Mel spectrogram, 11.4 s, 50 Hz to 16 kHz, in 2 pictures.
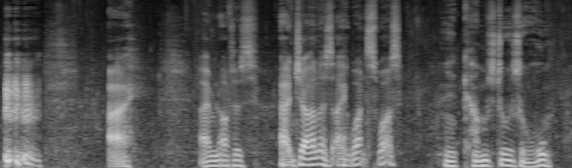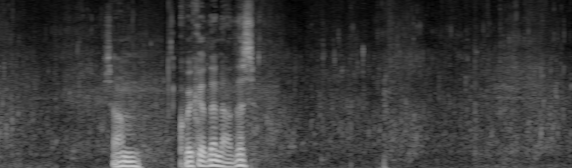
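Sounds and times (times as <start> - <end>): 
narrow boat low engine rumble: 0.0 - 5.9
narrow boat wash on the water: 0.0 - 8.6
speech: 0.4 - 1.4, 2.0 - 5.7, 6.8 - 8.4.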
